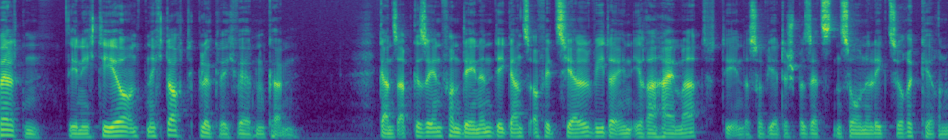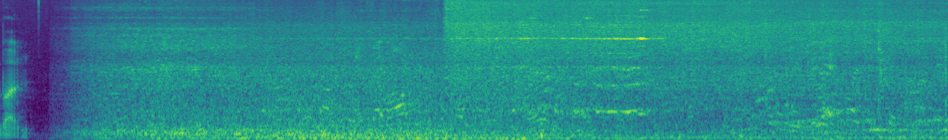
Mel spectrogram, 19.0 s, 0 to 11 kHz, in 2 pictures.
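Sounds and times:
speech: 0.0 - 3.0, 3.7 - 10.5
express train pulling into a German railway station: 10.0 - 18.9
indistinct voices: 10.9 - 18.9.

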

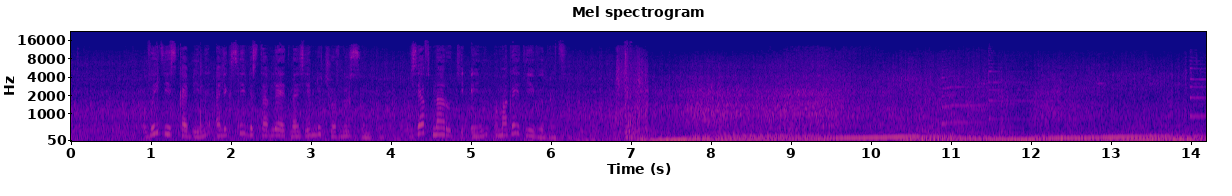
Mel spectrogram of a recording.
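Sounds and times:
truck engine accelerating away along a road: 0.0 - 14.1
speech: 0.9 - 7.4.

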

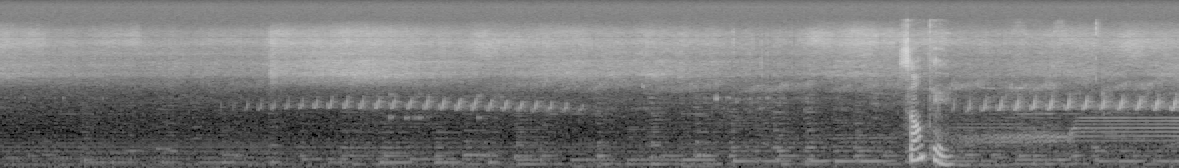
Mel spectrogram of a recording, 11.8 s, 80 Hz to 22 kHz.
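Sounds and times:
bird chirping in a jungle café: 2.4 - 11.7
speech: 9.0 - 9.6.

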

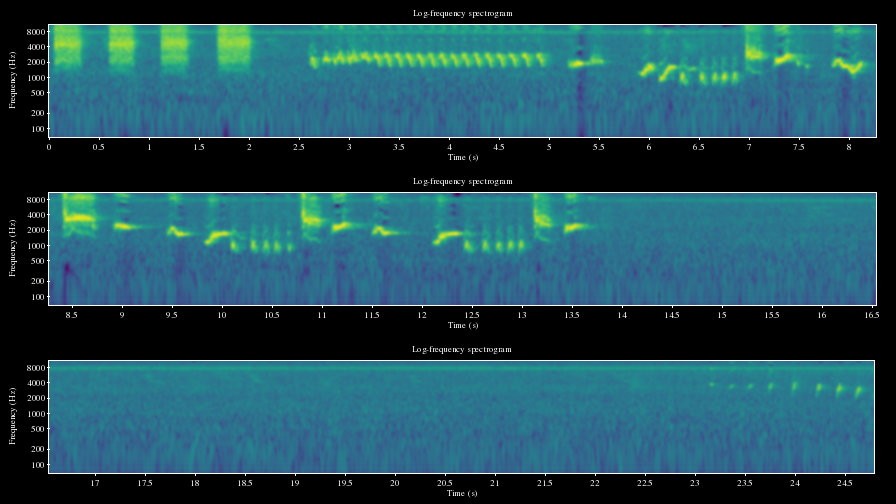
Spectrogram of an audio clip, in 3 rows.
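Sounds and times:
Oriental magpie-robin song with whistled phrases and sharp high clicks: 0.1 - 13.8, 23.1 - 24.7.

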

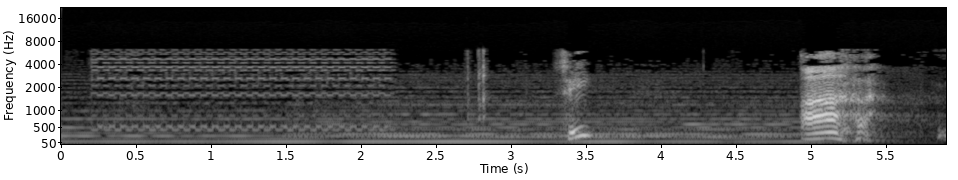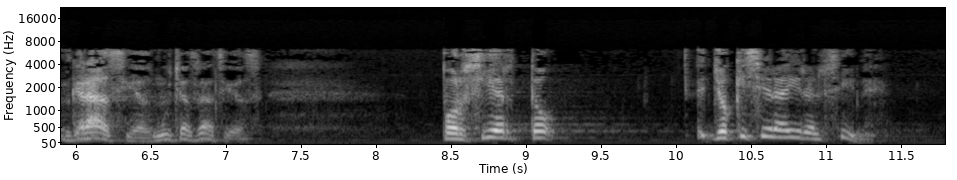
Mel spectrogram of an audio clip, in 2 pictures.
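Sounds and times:
telephone ringing with electronic trill: 0.0 - 2.3
speech: 3.4 - 3.7, 4.9 - 7.4, 8.4 - 9.3, 10.1 - 11.4.

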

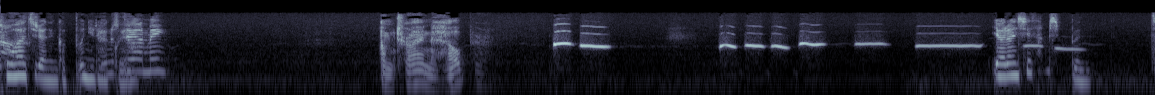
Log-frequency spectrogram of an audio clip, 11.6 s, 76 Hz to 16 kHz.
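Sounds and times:
speech: 0.0 - 1.8, 3.8 - 4.9, 9.9 - 11.5
several teenagers whistling a tune in a film scene: 5.5 - 6.2, 7.2 - 11.0.

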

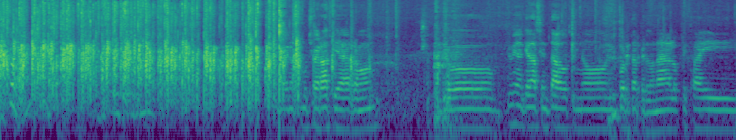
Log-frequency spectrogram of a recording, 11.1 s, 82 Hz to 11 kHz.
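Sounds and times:
audience applause at the close of a talk: 0.0 - 5.1
speech: 4.7 - 11.0.

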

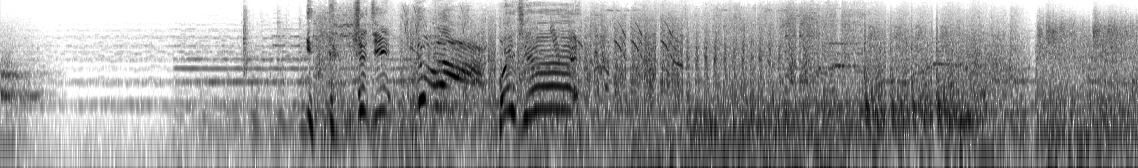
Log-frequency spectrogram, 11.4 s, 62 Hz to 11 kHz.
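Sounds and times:
speech: 3.0 - 6.3
rapid machine-gun fire: 3.1 - 11.3.

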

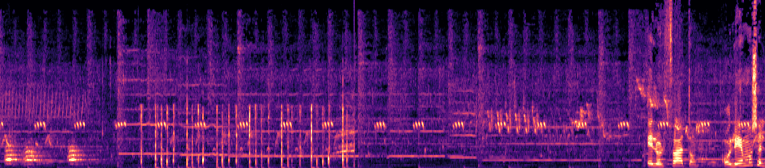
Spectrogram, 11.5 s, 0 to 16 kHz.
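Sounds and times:
galloping horse hoofbeats: 0.1 - 5.6
speech: 9.8 - 11.4.

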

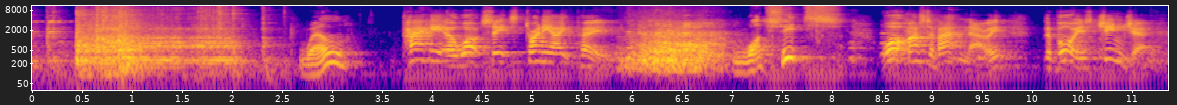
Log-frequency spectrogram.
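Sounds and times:
cash register electronic beep scanning a barcode: 0.0 - 0.5
cash register mechanical whirring clatter: 0.0 - 2.4
speech: 2.7 - 11.3
laughter: 5.8 - 7.2.

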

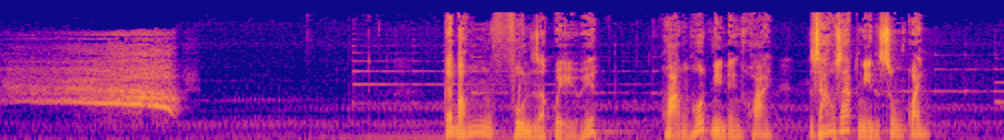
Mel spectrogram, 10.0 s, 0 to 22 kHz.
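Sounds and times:
horrible wild echoing scream in the night: 0.0 - 2.0
speech: 4.4 - 9.4.

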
